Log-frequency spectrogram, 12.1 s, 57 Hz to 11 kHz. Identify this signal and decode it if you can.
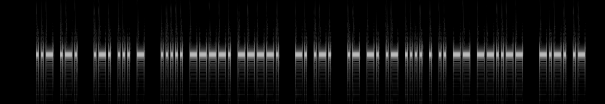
Morse code, heard as a keyed tone, about 25 wpm, 700 Hz. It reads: UR RST 599 NR ANAHEIM, CA
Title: Practice QSO - Exchange 1 - Beginning - 25wpm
